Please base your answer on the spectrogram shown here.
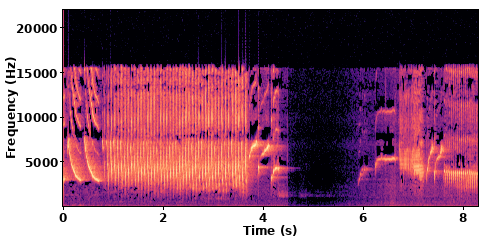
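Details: Long rolling canary song, recorded as a training lure for young birds learning to sing: opening swoops, then a dense, even, buzzy trill held about three seconds, a short pause, and renewed whistled phrases and a buzzy trill.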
